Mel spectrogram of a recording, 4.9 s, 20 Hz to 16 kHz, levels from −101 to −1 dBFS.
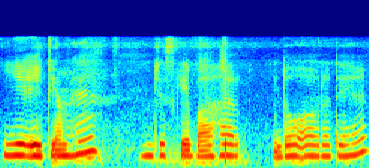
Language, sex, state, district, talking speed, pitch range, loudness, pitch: Hindi, female, Bihar, West Champaran, 95 wpm, 205-220 Hz, -16 LUFS, 210 Hz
